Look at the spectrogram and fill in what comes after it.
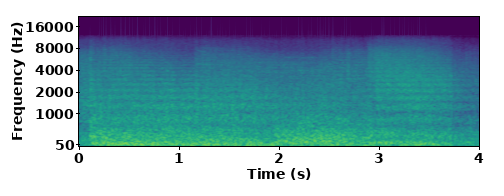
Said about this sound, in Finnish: Itse asiassa parin minuutin ajan Apollo putosi alaspäin radallaan ilmakehän rajamailla, keräsi nopeutta maan painovoimasta, kunnes seitsemän minuutin kohdalla tärinä ja jyrinä tulivat takaisin, kun toisen vaiheen moottorit ärähtivät käyntiin.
